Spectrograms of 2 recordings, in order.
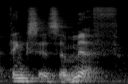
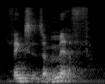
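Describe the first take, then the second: No difference in how they are said.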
